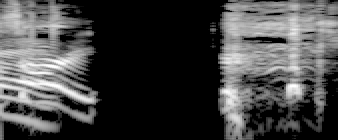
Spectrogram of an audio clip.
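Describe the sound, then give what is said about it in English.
A dry sneeze bursts out abruptly after a brief silence, a short harsh burst of breath with people talking just before and right after. “I'm sorry. I sneezed on you. It came out of nowhere. I think that was a pretty dry one.”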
